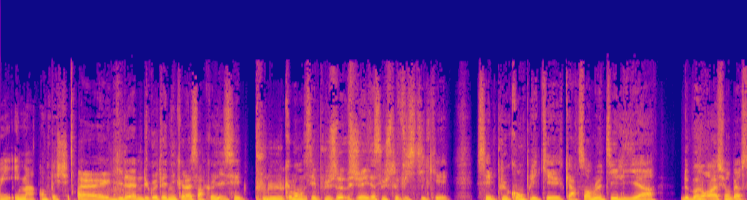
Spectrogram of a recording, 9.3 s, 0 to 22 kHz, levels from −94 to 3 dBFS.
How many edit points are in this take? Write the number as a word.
three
